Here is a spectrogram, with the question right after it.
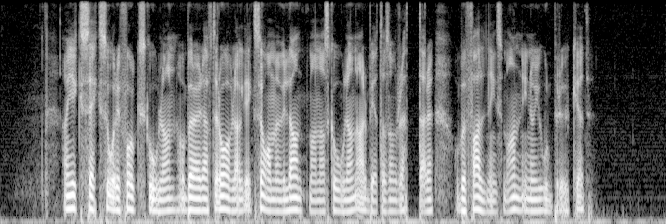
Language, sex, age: Swedish, male, 31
